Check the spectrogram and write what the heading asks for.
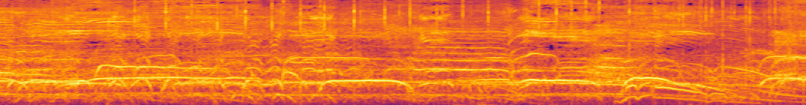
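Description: Crowd shouting and cheering at a tug of war, many voices holding long yells at once. Near the end there is a burst of yells that slide down in pitch.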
